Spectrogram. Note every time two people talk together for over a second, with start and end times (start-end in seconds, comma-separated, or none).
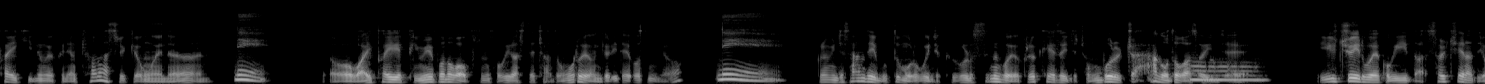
none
